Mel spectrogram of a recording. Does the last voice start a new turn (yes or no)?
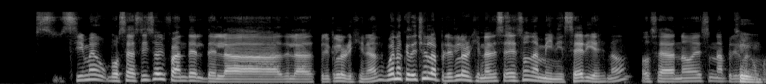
no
